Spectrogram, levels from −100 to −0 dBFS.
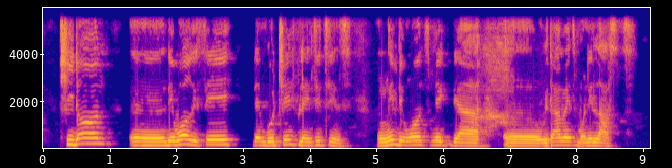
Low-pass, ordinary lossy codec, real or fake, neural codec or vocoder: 5.4 kHz; none; real; none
